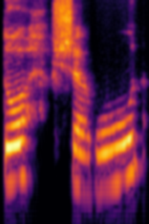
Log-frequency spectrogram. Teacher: را موٹا ہوگا اور واو لمبا ہوگا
